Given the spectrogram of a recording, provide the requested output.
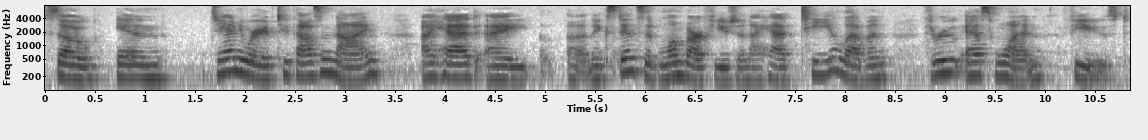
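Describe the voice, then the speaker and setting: Audible room echo carries a woman's voice at a medium pitch. She talks at a fairly slow pace with ordinary pitch variation. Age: 60s. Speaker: patient giving testimonial. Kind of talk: testimony. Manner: hesitant, many fillers.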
